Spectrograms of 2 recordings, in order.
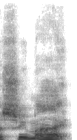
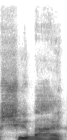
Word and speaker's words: siu mai: the salt and pepper sumai or shumai however you want to say it or spell it or pronounce it so a generous portion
